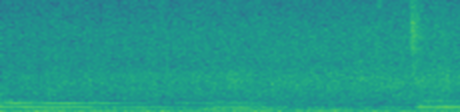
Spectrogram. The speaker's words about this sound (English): And in all that wind and rain, a strange new perfume blows.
